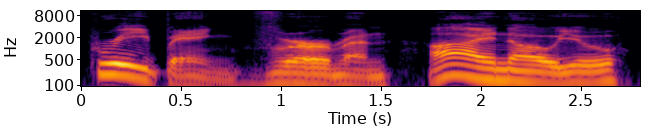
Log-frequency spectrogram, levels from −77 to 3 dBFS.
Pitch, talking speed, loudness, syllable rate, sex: 120 Hz, 105 wpm, -16 LUFS, 2.7 syllables/s, male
